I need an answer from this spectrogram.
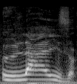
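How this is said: The r is pronounced like an l. "si tu prononces en japonais, c'est Elise parce que le R ça se prononce L en japonais"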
